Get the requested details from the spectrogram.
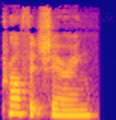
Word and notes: profit sharing: American English

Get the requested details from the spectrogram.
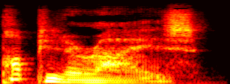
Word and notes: popularize: British English

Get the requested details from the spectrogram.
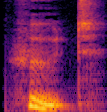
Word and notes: hoot: British English

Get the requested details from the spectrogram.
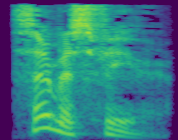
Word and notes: thermosphere: British English

